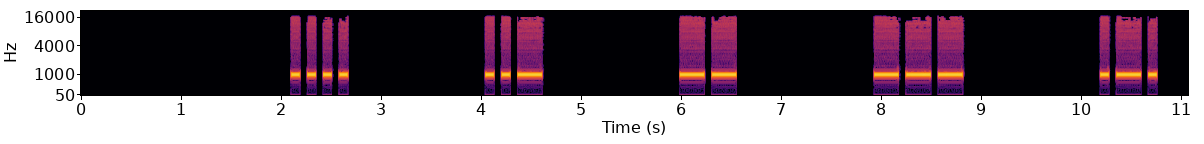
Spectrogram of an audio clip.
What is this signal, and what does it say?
Morse code, heard as a keyed tone, about 15 wpm, spaced as for 5 wpm, 1000 Hz. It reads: HUMOR
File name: qotdfiles / 5wpm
